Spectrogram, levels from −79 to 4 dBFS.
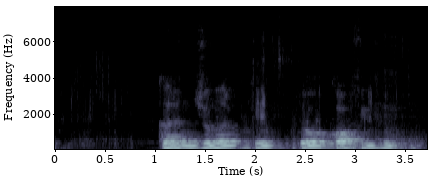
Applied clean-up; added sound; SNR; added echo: neural separator model SepFormer DNS4.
